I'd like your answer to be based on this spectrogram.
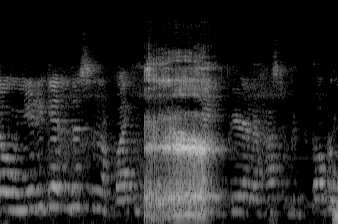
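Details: A deliberate burp after drinking Mountain Dew soda with a friend: a long, loud, rough belch of about half a second that breaks into casual talk.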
